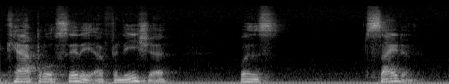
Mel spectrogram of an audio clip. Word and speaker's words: Sidon: So it is a Phoenician word, Sidon. It's pronounced Said in their actual language. Said, Port Said, in their language, and it does mean fishing port, and in their language, and so it is interesting.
